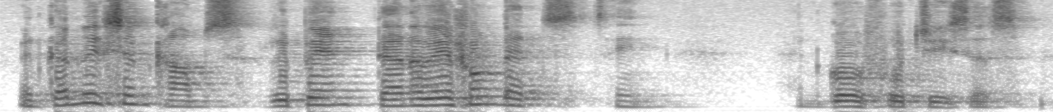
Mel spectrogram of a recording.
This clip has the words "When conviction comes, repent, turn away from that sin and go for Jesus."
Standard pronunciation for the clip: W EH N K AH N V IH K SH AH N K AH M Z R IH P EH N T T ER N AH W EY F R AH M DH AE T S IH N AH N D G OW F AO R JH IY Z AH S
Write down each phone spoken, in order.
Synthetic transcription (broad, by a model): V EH N K AH N V IH K SH AH N K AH M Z R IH P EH N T T ER N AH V EY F R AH M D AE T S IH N AH N D G OW F AO R JH IY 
